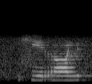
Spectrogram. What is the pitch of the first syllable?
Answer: high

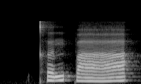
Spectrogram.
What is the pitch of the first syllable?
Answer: rising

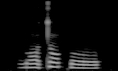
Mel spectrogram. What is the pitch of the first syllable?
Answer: low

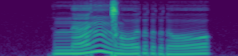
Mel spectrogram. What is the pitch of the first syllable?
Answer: rising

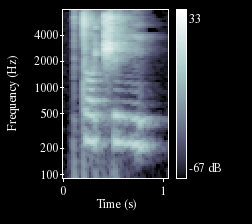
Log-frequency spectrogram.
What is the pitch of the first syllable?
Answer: low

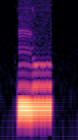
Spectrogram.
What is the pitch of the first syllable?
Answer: low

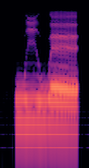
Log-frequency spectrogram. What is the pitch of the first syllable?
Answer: low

